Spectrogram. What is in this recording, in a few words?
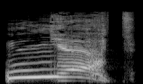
Pain death ru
